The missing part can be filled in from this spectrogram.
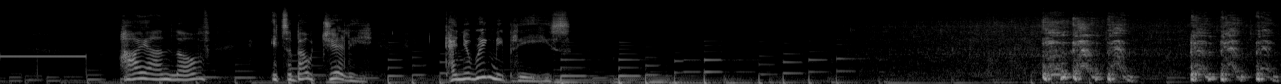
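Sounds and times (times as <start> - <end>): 
speech: 1.2 - 5.8
soft running water: 8.1 - 12.7
harsh coughing: 10.4 - 12.7.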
